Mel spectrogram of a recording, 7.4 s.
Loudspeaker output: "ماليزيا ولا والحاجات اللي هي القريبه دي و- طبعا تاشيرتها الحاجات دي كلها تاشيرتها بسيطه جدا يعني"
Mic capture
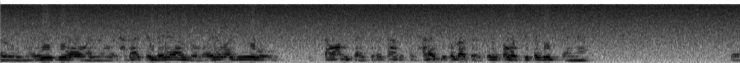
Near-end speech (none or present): none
